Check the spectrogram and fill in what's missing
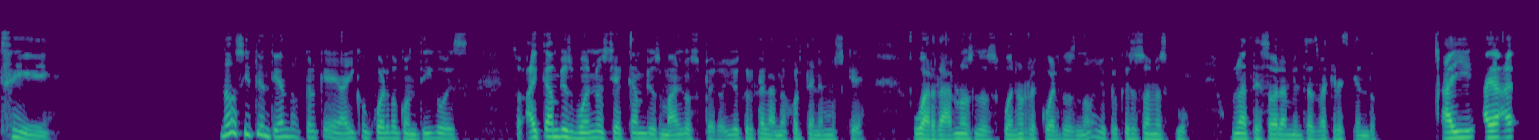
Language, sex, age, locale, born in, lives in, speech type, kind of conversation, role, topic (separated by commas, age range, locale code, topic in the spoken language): Spanish, male, 40-44, es-MX, Mexico, United States, conversation, unstructured, none, ¿Cómo celebran las fiestas importantes en tu familia?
